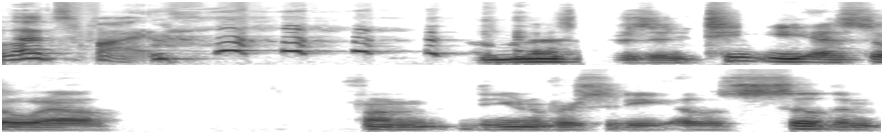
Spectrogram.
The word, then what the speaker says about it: TESOL: Do you say all those letters, or do you say TESOL? Oh. TESOL. Did I put MAT sol in there? The whole thing. Yeah, just say T sol. That's fine. A master's in TESOL from the University of Southern California.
